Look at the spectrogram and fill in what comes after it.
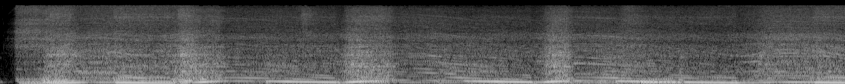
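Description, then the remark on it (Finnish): A car engine runs loud, its low hum rising and falling in repeated rev cycles with brief bursts between, a steady continuous drone with no talking. “Aika kiva tasainen käynti. Aika Osta, kiva tasainen käynti. Ostaisitko tämän auto? No äänen perusteella joo.”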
